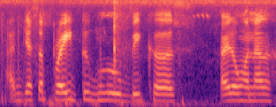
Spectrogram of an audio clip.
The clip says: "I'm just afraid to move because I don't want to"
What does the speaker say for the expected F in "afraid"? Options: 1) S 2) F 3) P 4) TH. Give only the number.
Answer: 3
